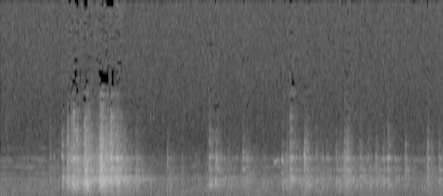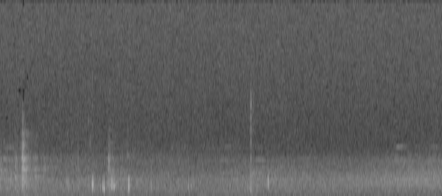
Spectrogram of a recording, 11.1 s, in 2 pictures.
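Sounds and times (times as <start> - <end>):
freight train wheels clacking: 0.0 - 8.1
steady low hum: 0.0 - 10.5.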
